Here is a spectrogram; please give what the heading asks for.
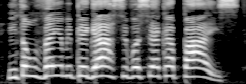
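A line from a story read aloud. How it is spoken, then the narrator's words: Shouting back. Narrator (Portuguese): Nim gritou de volta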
